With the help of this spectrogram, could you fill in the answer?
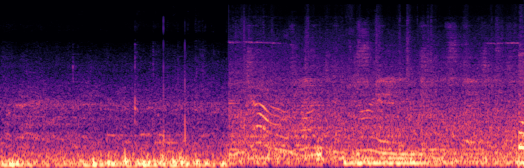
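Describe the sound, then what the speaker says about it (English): Hooves of a ridden horse at the Fort Worth Stockyards in Texas, a scattered clip-clop on pavement under crowd chatter and nearby voices. "Just a man on a horse."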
